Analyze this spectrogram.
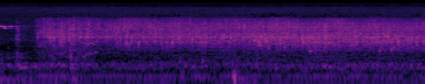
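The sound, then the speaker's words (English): Steady rain hisses without a break after a brief quiet start, a dense, even wash of patter that holds at a constant moderate loudness throughout. “It sounds like rain.”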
